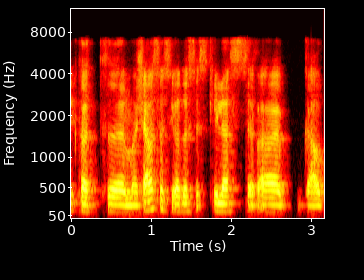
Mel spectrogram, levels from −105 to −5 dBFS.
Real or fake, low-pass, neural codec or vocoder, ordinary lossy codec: real; 7.2 kHz; none; AAC, 48 kbps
